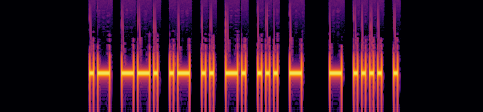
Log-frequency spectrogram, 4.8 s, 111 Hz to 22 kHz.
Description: Morse code, heard as a keyed tone, about 28 wpm, 700 Hz. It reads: AGAINST THE
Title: Sets of 2 Words 30wpm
